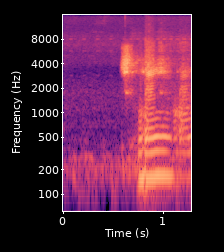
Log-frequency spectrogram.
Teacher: ছ অঘোষ মহাপ্রাণ বর্ণ।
